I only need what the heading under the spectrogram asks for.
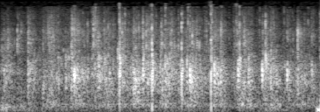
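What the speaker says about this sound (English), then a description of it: "So give all of them a big round of applause." An audience at a town hall meeting applauds, a steady wash of clapping heard from a distance and fairly faint, without a break.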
